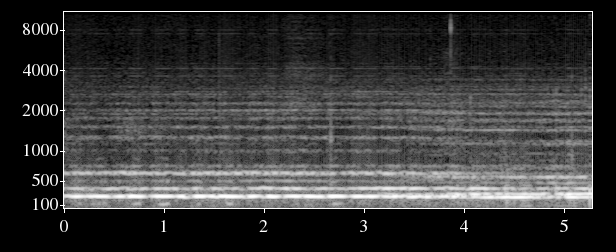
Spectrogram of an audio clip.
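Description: Sacred liturgical choral music: voices hold a slow, sustained chord with rich, steady harmonics, moderately loud and unbroken, with no talking over it.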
